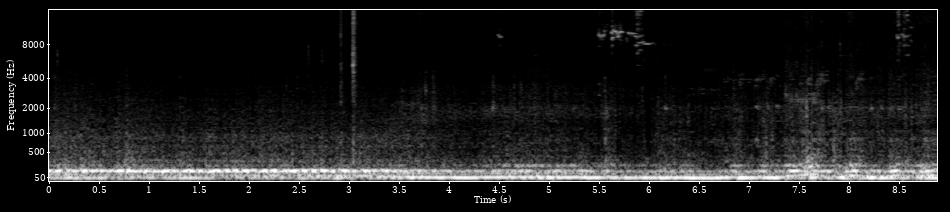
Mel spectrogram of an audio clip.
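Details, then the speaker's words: 1971 Chevy C10 V8, long yard-sitter, first drive after getting it running and carb tuned: deep, steady rumble under way, even and smooth with no knocks or misses; still needs some tune-up, healthy engine while driving. "So here she is, she's driving. Might need I gotta tune up a few other things. She sounds pretty damn good."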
